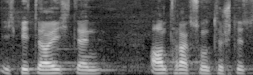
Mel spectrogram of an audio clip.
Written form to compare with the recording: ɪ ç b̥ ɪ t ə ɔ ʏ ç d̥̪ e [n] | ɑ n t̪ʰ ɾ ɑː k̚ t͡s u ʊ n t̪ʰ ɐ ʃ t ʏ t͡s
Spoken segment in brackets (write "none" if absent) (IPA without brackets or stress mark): n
